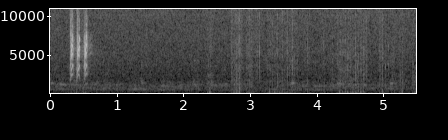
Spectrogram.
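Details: Marsh tit recorded at Kawęczyn near Nowy Korczyn, Poland: three very short, sharp, high-pitched notes in a quick burst near the start, followed by quiet with soft low rumbling and faint handling noise.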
